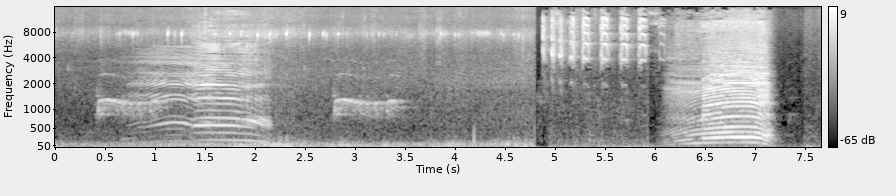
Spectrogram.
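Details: Large herd of cows led by a shepherd toward green fields: moderate moos early, a burst of clattering clicks, then one loud, prolonged moo close by.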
